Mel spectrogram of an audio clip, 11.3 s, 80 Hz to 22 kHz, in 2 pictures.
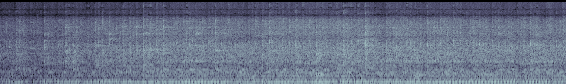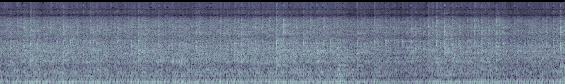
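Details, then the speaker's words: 1949 Willys pickup, F134 engine, water pump leaking: steady low idle with even rumble while testing transmission in first and reverse and engaging transfer case, then low range; no clunks or grinding, drivetrain engaging normally. "We're going to check out the transmission and transfer case now. Okay, first gear. Here we go."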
